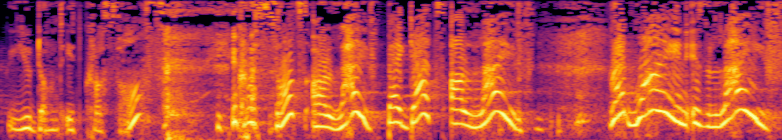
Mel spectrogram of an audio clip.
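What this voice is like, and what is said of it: Put-on French accent. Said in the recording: “in his French voice”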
